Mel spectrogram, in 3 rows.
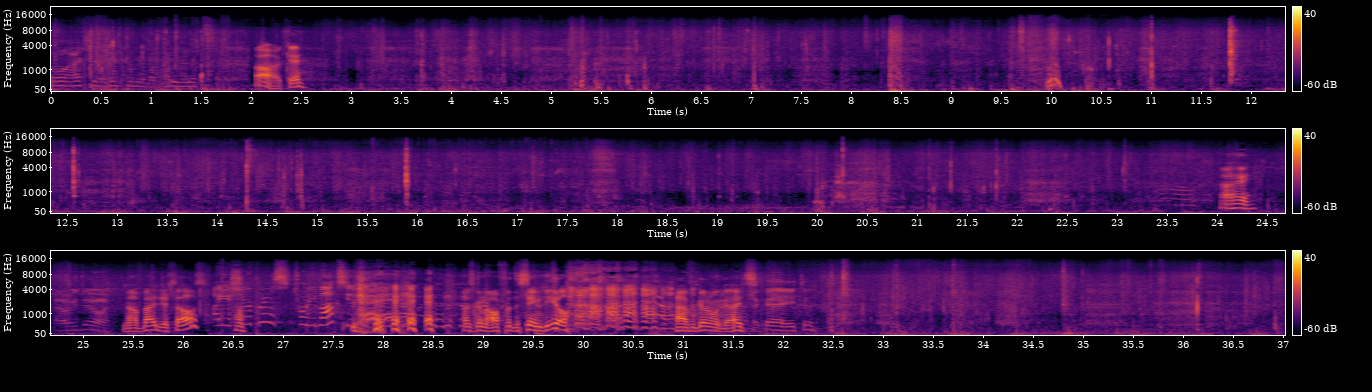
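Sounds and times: footsteps on rocky dirt trail: 0.0s - 37.0s.

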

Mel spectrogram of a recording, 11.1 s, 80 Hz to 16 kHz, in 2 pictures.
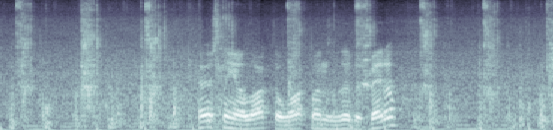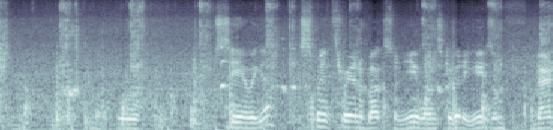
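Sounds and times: hand tool clicking: 0.0s - 11.0s
music with bass beat: 0.0s - 11.0s
man speaking: 2.0s - 4.1s, 6.6s - 7.0s, 7.7s - 11.0s.

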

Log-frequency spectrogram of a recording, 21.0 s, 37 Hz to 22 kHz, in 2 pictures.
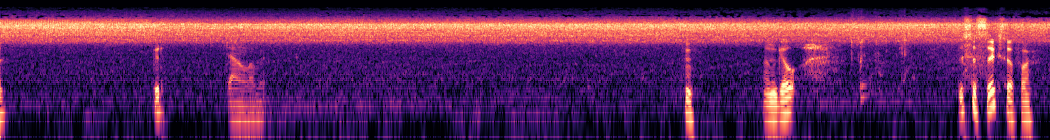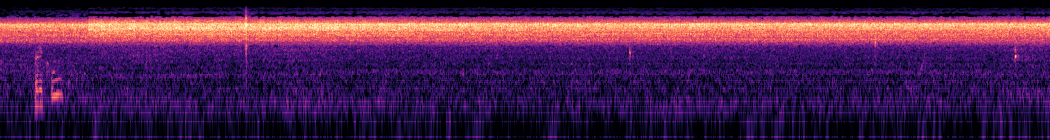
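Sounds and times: high-pitched insect chorus: 0.0s - 21.0s.

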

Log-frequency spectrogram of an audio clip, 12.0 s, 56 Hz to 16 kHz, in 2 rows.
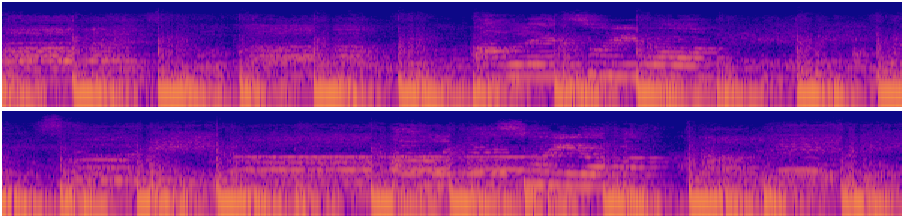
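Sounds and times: barrel drum beating: 0.0s - 12.0s
congregation singing: 0.0s - 12.0s.

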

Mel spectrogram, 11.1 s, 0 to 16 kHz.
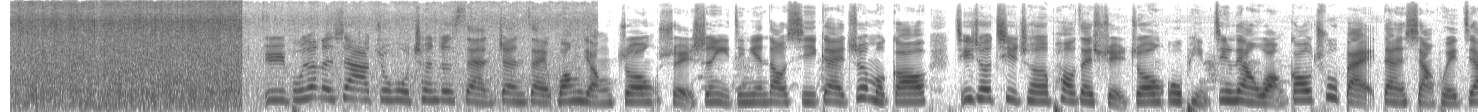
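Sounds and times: heavy rain on water: 0.1s - 4.5s.

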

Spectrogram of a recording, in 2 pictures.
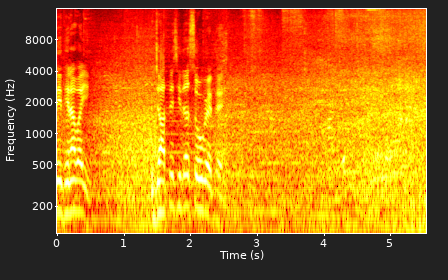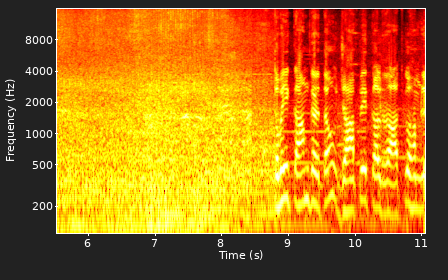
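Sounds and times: motorbikes and scooters running: 0.0s - 9.5s.

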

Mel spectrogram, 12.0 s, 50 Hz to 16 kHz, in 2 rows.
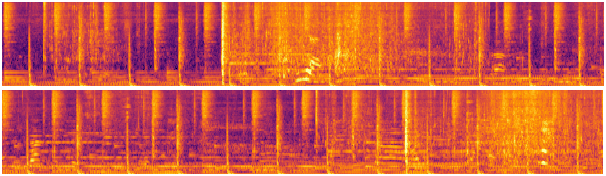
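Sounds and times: background music with steady beat: 0.0s - 12.0s
fish splashing in water: 2.2s - 4.8s.

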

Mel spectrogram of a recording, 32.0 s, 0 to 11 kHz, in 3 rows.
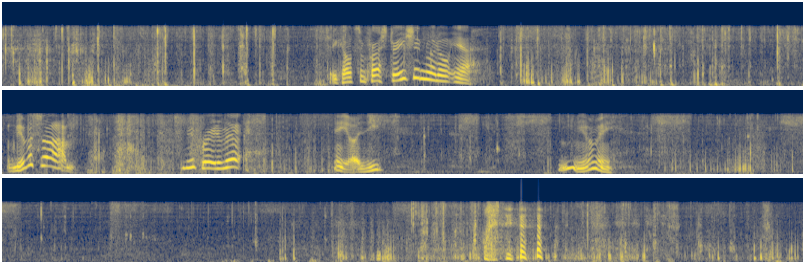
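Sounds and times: twigs snapping: 0.0s - 4.4s, 6.4s - 18.2s
goat nibbling twigs: 0.0s - 32.0s
leaves rustling: 0.0s - 32.0s.

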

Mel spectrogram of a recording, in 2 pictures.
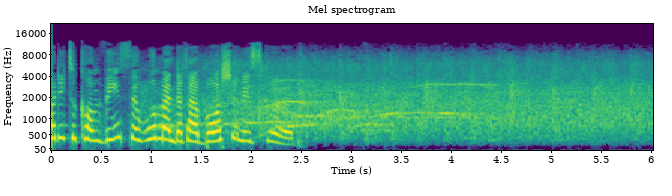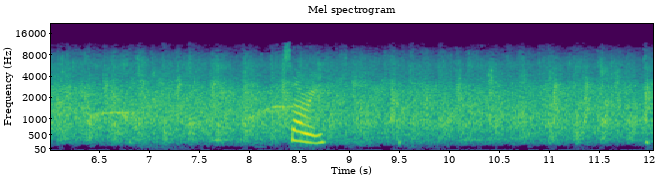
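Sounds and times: audience applauding: 0.8s - 12.0s.

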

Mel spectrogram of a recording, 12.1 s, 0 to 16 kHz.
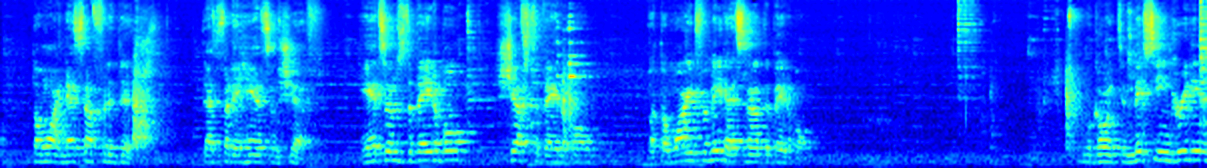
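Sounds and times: man talking: 0.4s - 8.1s, 10.8s - 12.0s
wine glass clinking on countertop: 5.6s - 6.0s.

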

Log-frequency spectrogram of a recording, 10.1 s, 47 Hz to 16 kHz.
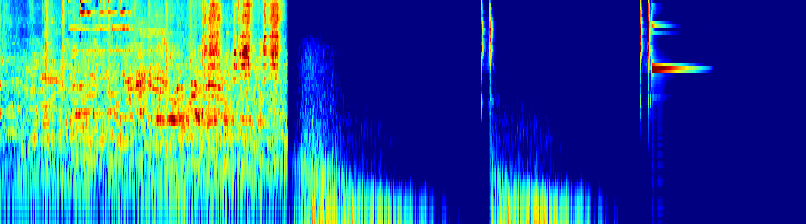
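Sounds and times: low rumble: 3.6s - 7.8s
high notification bell ding: 8.0s - 9.0s.

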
